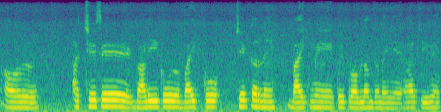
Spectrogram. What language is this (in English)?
Urdu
